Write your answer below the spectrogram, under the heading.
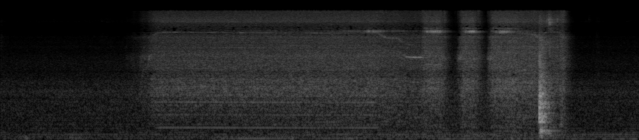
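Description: Electric drill boring into a frame: it starts about two seconds in, runs steadily for about four seconds, then stops and starts in short bursts before cutting off near the end.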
